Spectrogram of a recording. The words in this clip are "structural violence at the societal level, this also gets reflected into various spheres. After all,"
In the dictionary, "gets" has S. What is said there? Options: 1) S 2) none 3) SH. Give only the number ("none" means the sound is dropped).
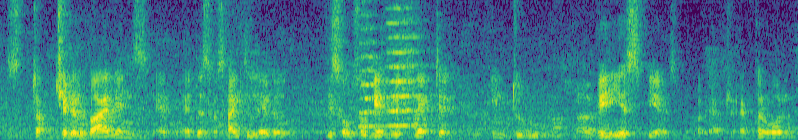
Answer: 2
